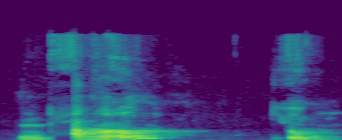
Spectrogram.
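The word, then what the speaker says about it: W: এতে করে আমরা পড়ি এটা হচ্ছে ডাবল ইউ সহ উচ্চারণ হচ্ছে ডাবল ইউ ইউ ডাবল ইউ এখানে যদিও দেখতে ডাবল ভির মতন দেখা যায় কিন্তু এটা হবে ডাবল ইউ ডাবল ইউ ডবল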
